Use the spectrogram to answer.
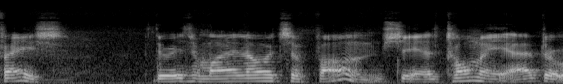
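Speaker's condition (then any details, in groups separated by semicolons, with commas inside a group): Friedreich's ataxia; voice crackles when stressed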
